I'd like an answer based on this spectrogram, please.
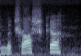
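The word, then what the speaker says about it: Matryoshka: Are they Matroska?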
